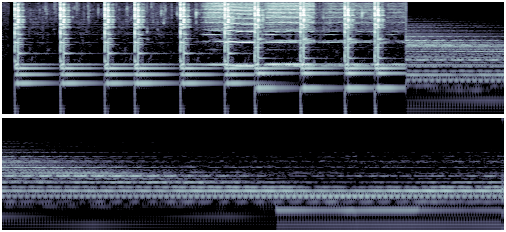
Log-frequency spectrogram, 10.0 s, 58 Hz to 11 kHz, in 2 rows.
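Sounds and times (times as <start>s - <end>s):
ringing bell-like chord: 2.0s - 4.2s.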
